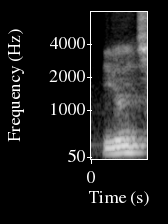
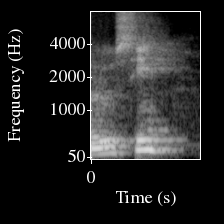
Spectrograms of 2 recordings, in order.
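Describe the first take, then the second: First: The name is said in its intended form. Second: The name is said like the English 'Lucy'. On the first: "it's supposed to be Luce" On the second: "or Lucy, whatever it is your pronunciation"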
